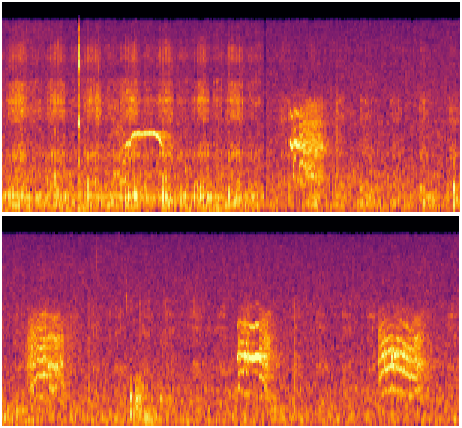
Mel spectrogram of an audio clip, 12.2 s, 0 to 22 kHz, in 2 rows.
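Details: British shorthair kittens in their first 30 days, litter of four born to black golden parents Samel and Leo, give about five short harmonic mews spaced two to three seconds apart over a low indoor murmur.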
